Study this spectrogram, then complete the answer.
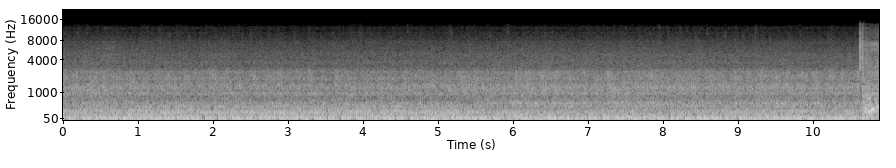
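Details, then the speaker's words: Clark IT70 forklift with suspected fuel issues, after hooking up the throttle lever linkage: catches and settles into a steady, even drone a bit fast for idle; running fine, high idle to be adjusted later. "so it's obviously I've been a little high but I can adjust all that later but yeah it's running so that's that's really good"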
